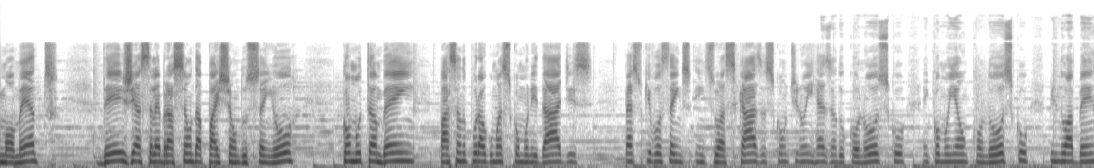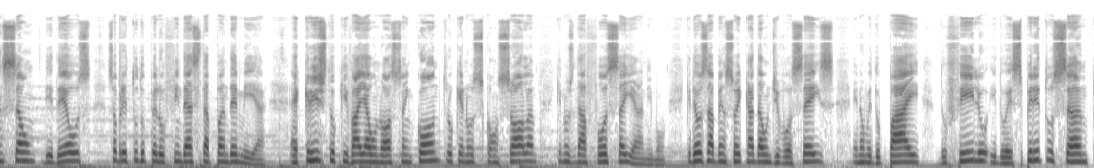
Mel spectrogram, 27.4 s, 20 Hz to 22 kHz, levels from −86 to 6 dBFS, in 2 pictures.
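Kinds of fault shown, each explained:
Imaging from sample-and-hold upsampling: the rate was raised from 16 kHz to 48 kHz by repeating each sample with no smoothing filter, leaving a mirrored copy of the spectrum between 8 kHz and 16 kHz, about 19 dB down, heard from 10.26 s as a bright metallic fizz tracking the sound.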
